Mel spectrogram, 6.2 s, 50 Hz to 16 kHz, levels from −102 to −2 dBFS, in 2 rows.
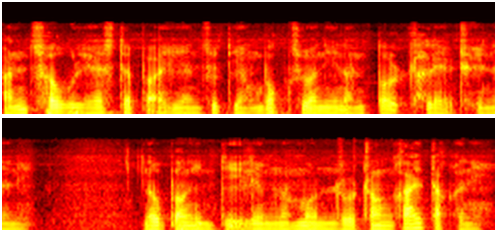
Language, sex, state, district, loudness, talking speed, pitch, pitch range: Mizo, male, Mizoram, Aizawl, -24 LUFS, 245 wpm, 100 Hz, 95-105 Hz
